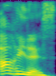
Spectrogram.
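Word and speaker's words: Aghiles: On est avec Arilès, exactement. Arilès. Ah, c'est un joli prénom, Arilès. C'est de quelle origine? Bonjour, Arilès. Bonjour, je suis algérien. Alors, ça s'écrit A-G-H-I-L-E-S. Arilès.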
